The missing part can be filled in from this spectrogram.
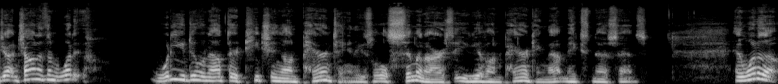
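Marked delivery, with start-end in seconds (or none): none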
